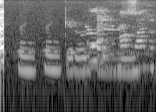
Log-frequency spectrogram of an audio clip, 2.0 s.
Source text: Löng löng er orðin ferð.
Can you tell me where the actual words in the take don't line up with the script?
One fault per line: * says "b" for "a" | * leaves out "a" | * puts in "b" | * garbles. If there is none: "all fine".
all fine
